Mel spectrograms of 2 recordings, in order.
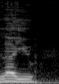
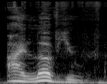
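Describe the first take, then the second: First: It is said casually, in passing. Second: It is said earnestly, with full attention.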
